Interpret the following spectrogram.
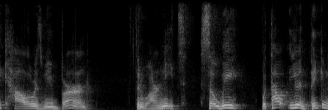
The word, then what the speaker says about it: NEAT: Or you can simply pronounce this as NEAT, N-E-A-T.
